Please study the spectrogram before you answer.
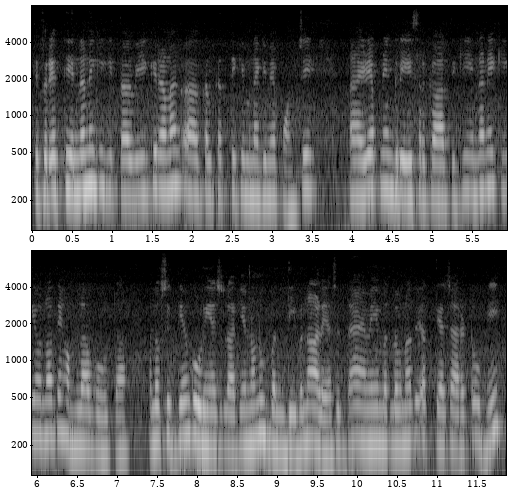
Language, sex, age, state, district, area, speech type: Punjabi, female, 30-45, Punjab, Mansa, urban, spontaneous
